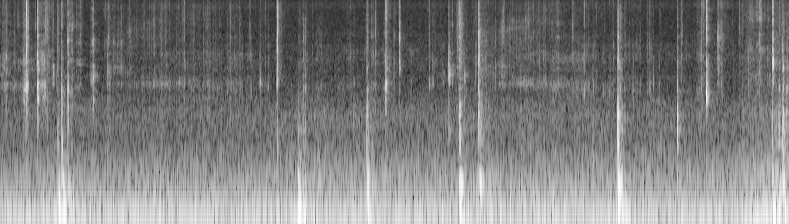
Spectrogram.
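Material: Soap.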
